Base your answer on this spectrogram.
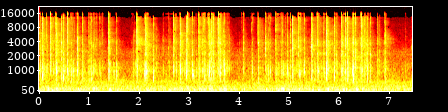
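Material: Plastic.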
